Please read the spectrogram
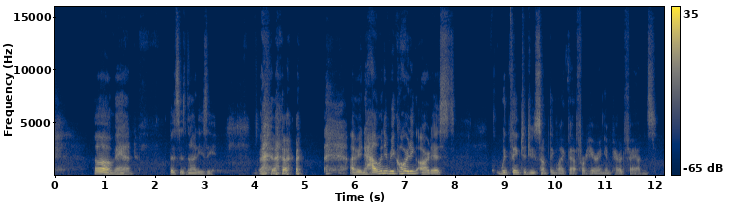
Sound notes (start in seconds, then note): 0.8 sigh; 4.0 laughter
